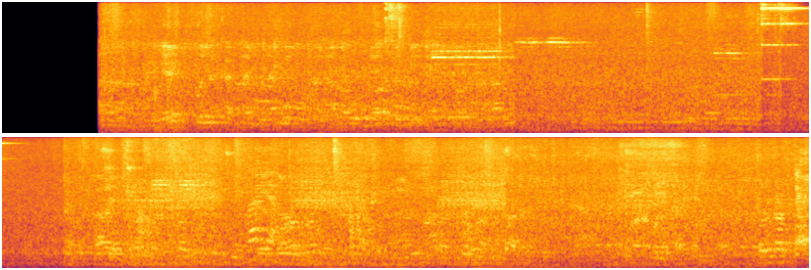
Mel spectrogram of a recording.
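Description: Several men and women talk and murmur nearby.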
